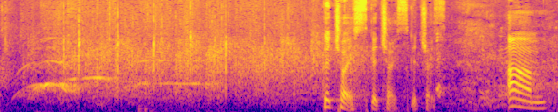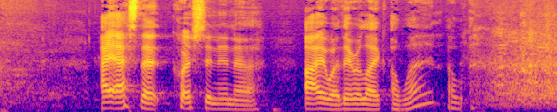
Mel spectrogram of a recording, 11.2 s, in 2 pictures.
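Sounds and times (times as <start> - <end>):
audience applause: 0.0 - 3.2
scattered whoops: 0.2 - 2.2
speech: 3.2 - 5.6, 6.6 - 10.5.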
